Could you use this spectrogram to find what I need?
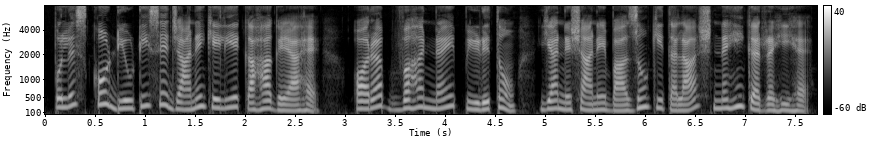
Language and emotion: Hindi, neutral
